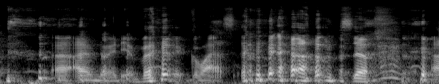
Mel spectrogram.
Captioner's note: laughs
